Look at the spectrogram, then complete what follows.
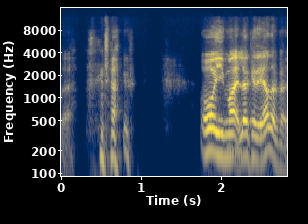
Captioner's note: laughs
